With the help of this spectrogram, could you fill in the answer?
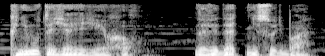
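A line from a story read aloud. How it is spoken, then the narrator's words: Sad. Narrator (Russian): печально молвил Николай Иванович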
